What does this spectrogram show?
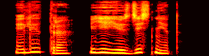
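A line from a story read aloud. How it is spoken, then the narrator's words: Calm. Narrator (Russian): спокойным тоном сказала Диана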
